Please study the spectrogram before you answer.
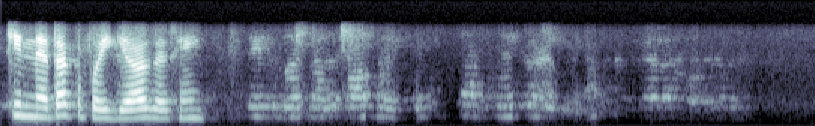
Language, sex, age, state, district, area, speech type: Dogri, female, 18-30, Jammu and Kashmir, Udhampur, rural, conversation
